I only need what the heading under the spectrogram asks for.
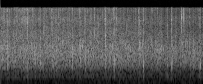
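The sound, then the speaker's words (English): Church audience applauding to welcome one another across several campuses of Fairhaven Church: many hands clapping in a dense, steady patter at moderate volume, unbroken throughout. “by applause, would you just help me welcome each other, all the different campuses, just welcome each other.”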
